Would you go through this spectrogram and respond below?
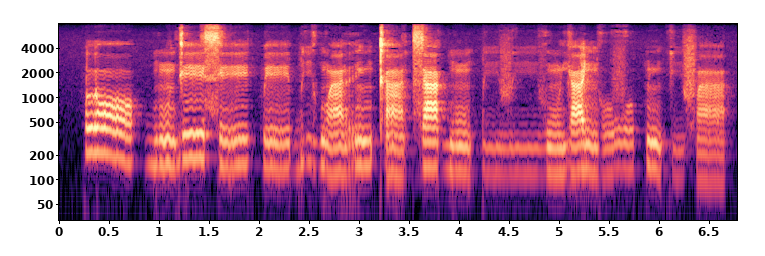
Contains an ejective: yes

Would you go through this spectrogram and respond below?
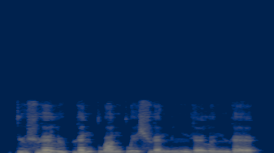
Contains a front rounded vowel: yes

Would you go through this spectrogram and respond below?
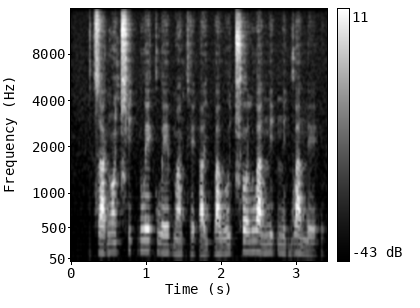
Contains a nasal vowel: yes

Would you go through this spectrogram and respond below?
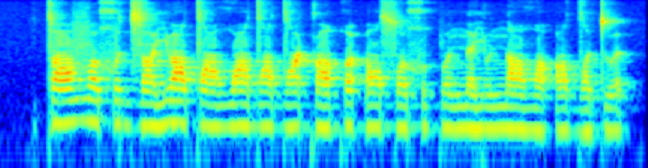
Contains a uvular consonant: yes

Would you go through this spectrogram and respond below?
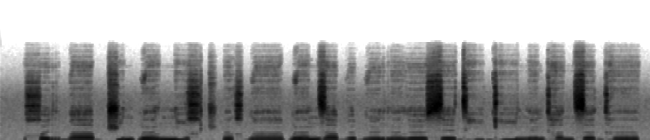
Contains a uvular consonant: yes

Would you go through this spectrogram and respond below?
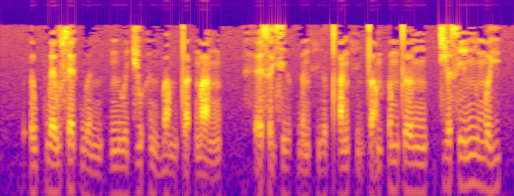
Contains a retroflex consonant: no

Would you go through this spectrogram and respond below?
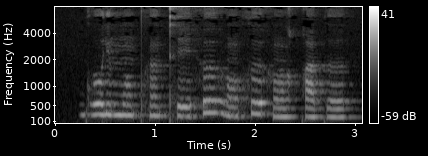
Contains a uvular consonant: yes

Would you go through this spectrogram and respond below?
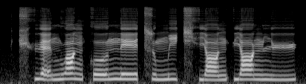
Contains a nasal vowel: no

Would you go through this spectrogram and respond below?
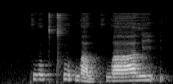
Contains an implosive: no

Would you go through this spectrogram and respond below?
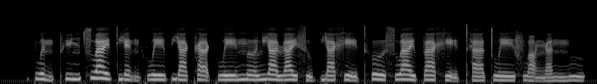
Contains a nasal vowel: no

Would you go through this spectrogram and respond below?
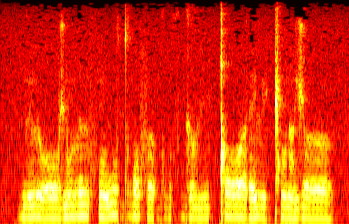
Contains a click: yes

